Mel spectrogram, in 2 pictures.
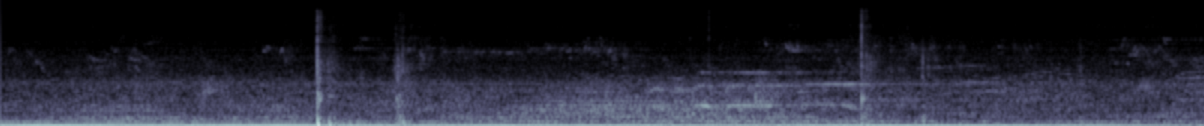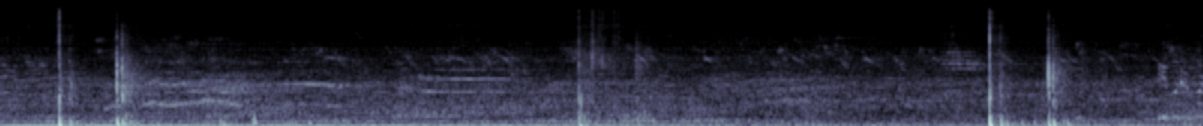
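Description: Footballs being kicked and saved in a shot-stopping drill: a few sharp thuds several seconds apart, the sharpest near the end, over a steady low hum. A rooster crows in the distance during the middle.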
